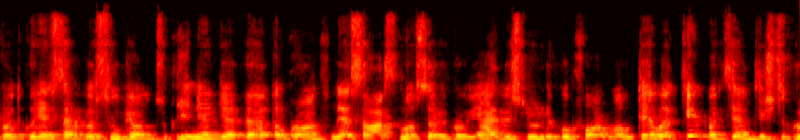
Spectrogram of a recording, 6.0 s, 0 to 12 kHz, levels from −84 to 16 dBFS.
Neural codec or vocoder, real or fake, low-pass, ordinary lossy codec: codec, 44.1 kHz, 3.4 kbps, Pupu-Codec; fake; 10.8 kHz; Opus, 32 kbps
